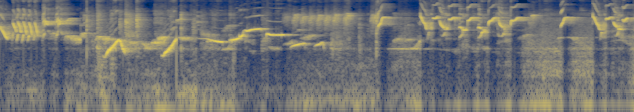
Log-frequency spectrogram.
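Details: Male white-rumped shama in full song, mixing high trilled bursts, wandering mid-pitched whistles and sharp rising slurs, then a run of quick high chips and descending notes toward the end.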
